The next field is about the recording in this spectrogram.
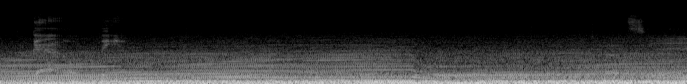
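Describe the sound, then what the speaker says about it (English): A BMW N55 engine fitted with a Burger Motorsports aftermarket air intake revs hard under full throttle with a loud, steady, sustained drone and audible intake roar, close and continuous throughout with no talking. "the intake's so much louder now"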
